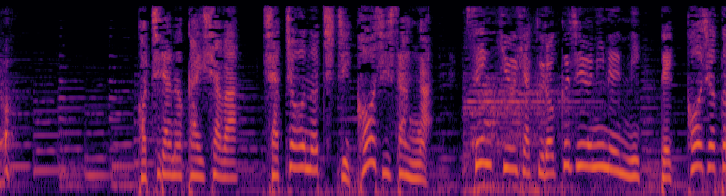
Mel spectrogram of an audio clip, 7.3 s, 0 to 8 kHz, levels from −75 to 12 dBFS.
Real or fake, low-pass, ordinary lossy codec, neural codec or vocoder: real; 7.2 kHz; MP3, 32 kbps; none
